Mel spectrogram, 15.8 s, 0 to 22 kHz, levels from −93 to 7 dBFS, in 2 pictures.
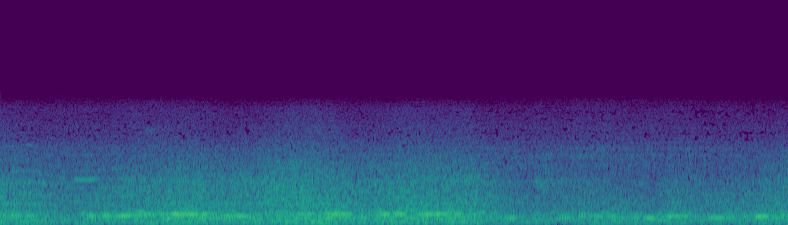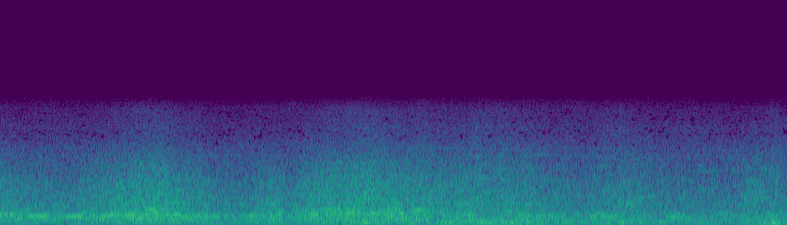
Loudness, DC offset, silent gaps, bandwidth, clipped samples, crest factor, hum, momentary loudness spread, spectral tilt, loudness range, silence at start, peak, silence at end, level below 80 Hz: -33 LUFS; under 0.1%; none; 3.6 kHz; under 0.1%; 14 dB; none; 8 LU; -12 dB/octave; 4 LU; 0 s; -16 dBFS; 0 s; -40 dBFS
